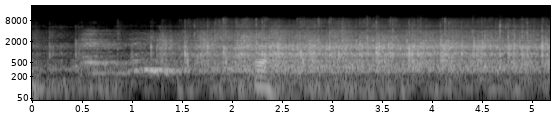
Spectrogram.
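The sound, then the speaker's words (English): Audience applause at a recognition of employees for 20 years of service rises after a brief moment and continues as a steady, dense wash of many hands clapping. A voice speaks briefly over it at the start. “You can clap individually for these because, like I said, this is 20 years.”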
